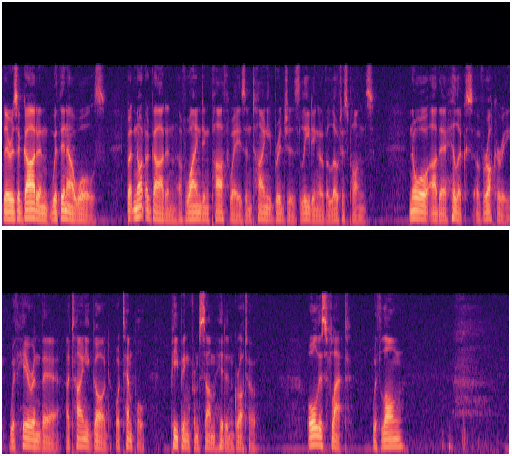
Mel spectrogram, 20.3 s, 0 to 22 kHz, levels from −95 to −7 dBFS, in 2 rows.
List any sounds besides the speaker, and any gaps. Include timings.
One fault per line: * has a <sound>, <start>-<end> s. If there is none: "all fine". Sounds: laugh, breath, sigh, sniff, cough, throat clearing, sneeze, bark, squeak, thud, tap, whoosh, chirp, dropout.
* has a sigh, 18.9-20.1 s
